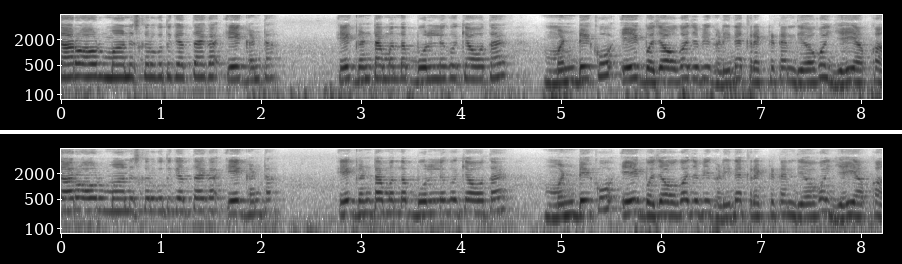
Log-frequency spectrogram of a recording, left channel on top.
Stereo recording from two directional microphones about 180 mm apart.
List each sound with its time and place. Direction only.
0.0 s speech: 50° left (ahead or behind)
